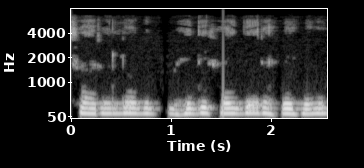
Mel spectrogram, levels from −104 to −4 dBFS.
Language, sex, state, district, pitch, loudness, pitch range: Hindi, male, Chhattisgarh, Balrampur, 140 Hz, -23 LUFS, 135-140 Hz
